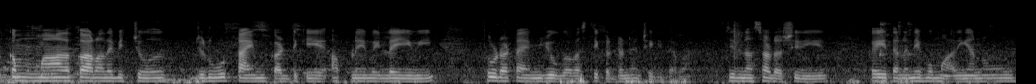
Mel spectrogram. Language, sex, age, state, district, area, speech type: Punjabi, female, 45-60, Punjab, Gurdaspur, urban, spontaneous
